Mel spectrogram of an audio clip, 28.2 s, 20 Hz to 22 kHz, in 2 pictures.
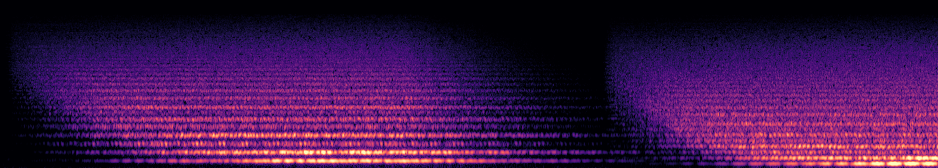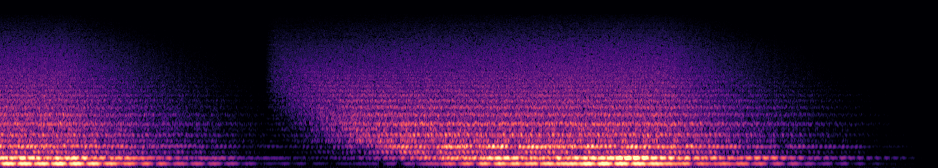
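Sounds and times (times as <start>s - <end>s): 
synthesizer high-pass sweep: 0.2s - 26.9s.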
